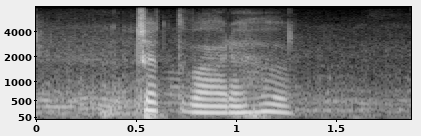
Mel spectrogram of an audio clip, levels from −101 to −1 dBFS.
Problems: constant background noise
